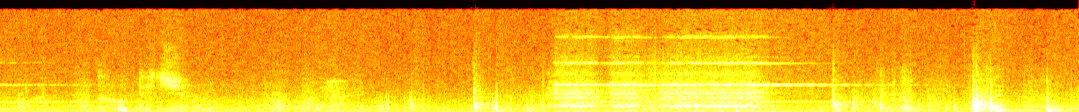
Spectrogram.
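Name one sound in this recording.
A man rustles a blanket on a couch.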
